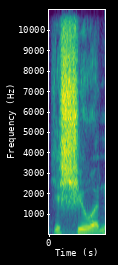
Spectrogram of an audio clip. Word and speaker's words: Yeshua: which would have been Yeshua, not Jesus as we say it now.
